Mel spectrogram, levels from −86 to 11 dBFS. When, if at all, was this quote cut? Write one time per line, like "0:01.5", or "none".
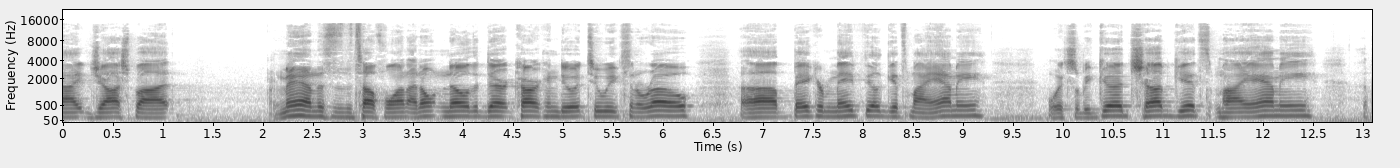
none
